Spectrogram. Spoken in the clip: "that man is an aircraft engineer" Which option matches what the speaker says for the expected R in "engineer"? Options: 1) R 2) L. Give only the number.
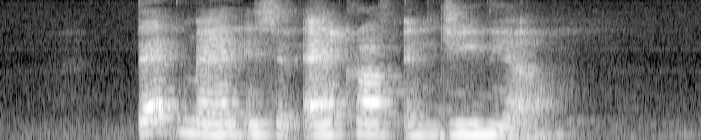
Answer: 2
